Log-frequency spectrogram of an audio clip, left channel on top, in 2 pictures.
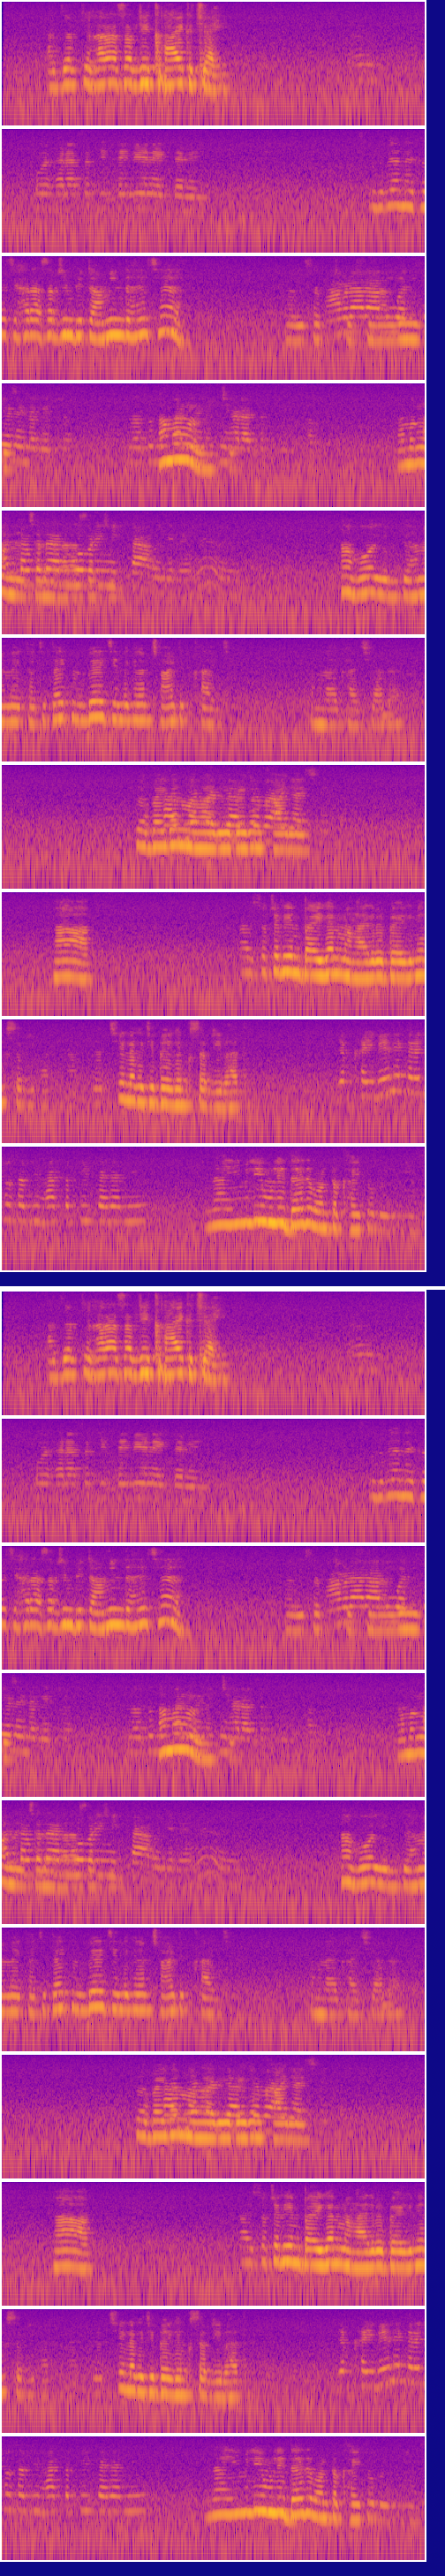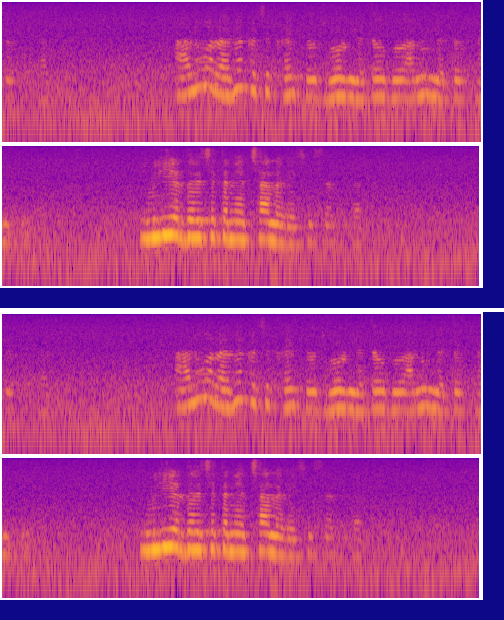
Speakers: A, on the left; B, on the right.
A: आ जबकि हरा सब्जी खायके चाही।
B: तब कोइ हरा सब्जी खयबे नहि करे
A: सुनबे नहि करै छै हरा सब्जी मे विटामिन रहै छै। ई सबके
B: हमरा
A: सुनाइए
B: आर आलू अच्छे
A: दै छै
B: नहि लगै छै लतो कऽ
A: हमरो
B: खाली
A: आर नहि
B: ऐसी
A: ठीक
B: हैरा सभ चीज। ह
A: हमरो आर
B: आजकल
A: नहि अच्छा
B: के तऽ
A: लगे
B: आल्लुओ
A: हरा सब्जी
B: बड़ी मीठा होइ गेलै ह ने
A: हो गेल त हमे नहि खाइ छै देख के बे छै लेकिन हम छाँटिक के खाय छी।
B: <inaudible>
A: हम नहि खाय छियै आलू।
B: तब
A: बैगन
B: खाइए
A: मंगा
B: पड़ि
A: देबै
B: जाइ
A: बैगन
B: छै आ
A: खाय
B: जाइ
A: ले छै
B: तऽ
A: हँ। सोचलियै बैगन मंगा ले बैगने के सब्जी भात। अच्छे लगै छै बैगने सब्जी भात
B: जब खयबे नहि करै छौ सब्जी भात त फिर कहि रहलियै।
A: नहि इमली उमली दे देबौन तऽ खाइतो बैगनिय सब्जी भात आलू
B: ओ
A: आर रहबे कैस खाय तौ झोर लेतौ आलू लेतौ खाय त
B: <inaudible>
A: इमली आर
B: अच्छा
A: दै छै तनि अच्छा लगै छै सब्जी भात खाइमे।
